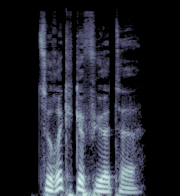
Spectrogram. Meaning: inflection of zurückgeführt: 1. strong/mixed nominative/accusative feminine singular 2. strong nominative/accusative plural 3. weak nominative all-gender singular
- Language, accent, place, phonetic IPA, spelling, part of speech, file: German, Germany, Berlin, [t͡suˈʁʏkɡəˌfyːɐ̯tə], zurückgeführte, adjective, De-zurückgeführte.ogg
